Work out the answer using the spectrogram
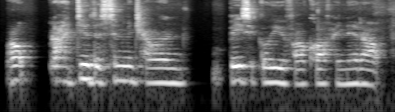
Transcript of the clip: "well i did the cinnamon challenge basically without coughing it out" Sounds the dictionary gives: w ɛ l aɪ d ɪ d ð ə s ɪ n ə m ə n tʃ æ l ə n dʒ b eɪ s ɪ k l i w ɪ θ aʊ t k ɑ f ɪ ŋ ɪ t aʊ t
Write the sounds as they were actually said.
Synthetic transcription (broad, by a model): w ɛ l aɪ d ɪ ð ə s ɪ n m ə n tʃ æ l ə n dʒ b eɪ s ɪ k l i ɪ f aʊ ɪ k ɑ f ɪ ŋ ɪ t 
